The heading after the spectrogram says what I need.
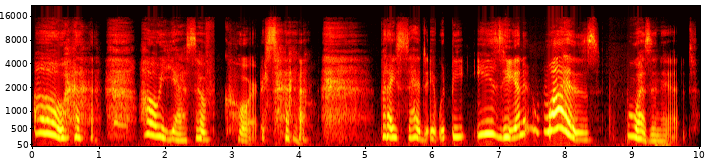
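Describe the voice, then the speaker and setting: Actress as cold-blooded scheming young wife, 1940s radio horror: high, swooping, domineering and coaxing. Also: female voice, very animated, drawn-out words, a bit bright, dry recording, studio quality, full character voice.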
